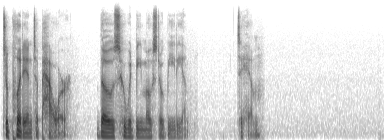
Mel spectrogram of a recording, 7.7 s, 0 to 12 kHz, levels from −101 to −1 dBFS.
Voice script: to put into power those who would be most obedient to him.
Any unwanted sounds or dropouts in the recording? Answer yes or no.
no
